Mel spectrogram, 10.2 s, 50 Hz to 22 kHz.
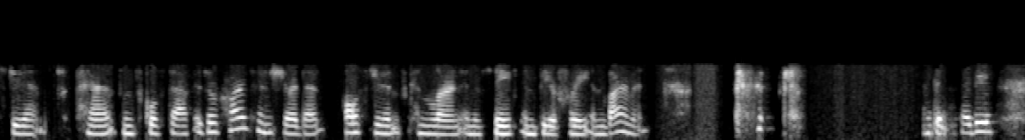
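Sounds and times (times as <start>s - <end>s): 
speech: 0.1s - 7.6s, 9.3s - 10.2s
harsh coughing: 7.4s - 8.1s.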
